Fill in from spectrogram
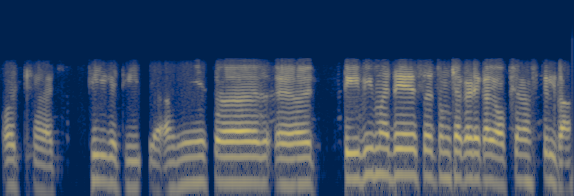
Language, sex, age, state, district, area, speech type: Marathi, male, 18-30, Maharashtra, Thane, urban, conversation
